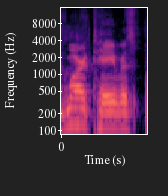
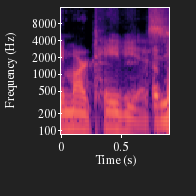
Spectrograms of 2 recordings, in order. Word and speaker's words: Martavis: It is Martavis Bryant, and the rest of them are really easy. So traded the Raiders, signed with the Argonauts, stuff like that. – But you didn't pronounce it correctly for those in Pittsburgh. They say Martavius.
